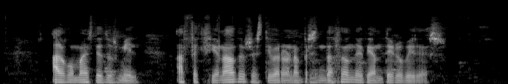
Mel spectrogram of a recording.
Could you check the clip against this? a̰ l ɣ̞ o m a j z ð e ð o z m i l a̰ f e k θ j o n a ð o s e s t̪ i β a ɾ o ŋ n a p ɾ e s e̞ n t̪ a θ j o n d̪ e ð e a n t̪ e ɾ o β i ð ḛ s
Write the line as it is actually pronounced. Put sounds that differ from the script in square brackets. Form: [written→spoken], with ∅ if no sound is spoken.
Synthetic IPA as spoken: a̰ l ɣ̞ o m a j z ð e ð o z m i l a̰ f e k θ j o n a ð o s e s t̪ i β a ɾ o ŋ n a p ɾ e s e̞ n t̪ a θ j o n d̪ e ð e a n t̪ e ɾ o β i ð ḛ s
